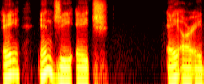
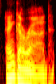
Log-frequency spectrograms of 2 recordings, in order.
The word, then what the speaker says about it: Angharad: character splendid anga heart and I can't even pronounce an A NGH ar ad ANCA Angharad Angharad there you go splendid Angharad i listened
